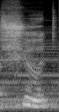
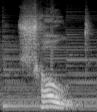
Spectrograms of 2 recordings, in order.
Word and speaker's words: should: Entonces me ocurre Ahorita, así sacándome lo primero que se me viene a la cabeza, la palabra should, muchos alumnos terminan pronunciándola como showed, porque eso es lo que leen, showed.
